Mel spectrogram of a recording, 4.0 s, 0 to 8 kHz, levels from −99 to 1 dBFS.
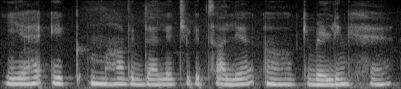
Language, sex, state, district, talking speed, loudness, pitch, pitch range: Hindi, female, Bihar, Saran, 120 wpm, -30 LUFS, 185 Hz, 175-195 Hz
